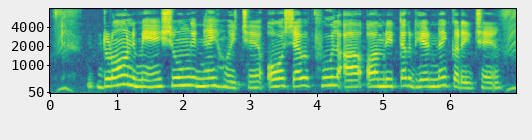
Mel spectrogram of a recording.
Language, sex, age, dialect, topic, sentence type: Maithili, female, 25-30, Bajjika, agriculture, statement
